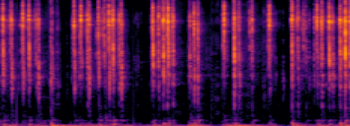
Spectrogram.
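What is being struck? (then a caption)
Mechanical keyboard with plastic keycaps. Both hands type with their fingertips on a compact RGB mechanical keyboard with white and pink plastic keycaps. Dense bursts of short, bright clicks and clacks rattle along in quick runs, broken by brief pauses, over a steady low hum.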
